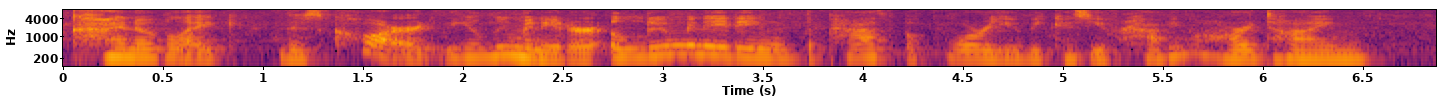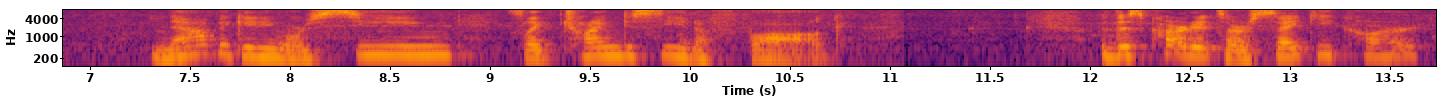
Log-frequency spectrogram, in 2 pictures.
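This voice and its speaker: A woman in her thirties giving a tarot reading in a soft, reassuring way, clearing her throat as she loses her voice. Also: medium pitch, a little hiss or hum. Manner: soft, slow, reassuring delivery with many restarts. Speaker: tarot reader. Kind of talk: pick-a-card tarot reading.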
